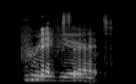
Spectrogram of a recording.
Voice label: UK female Mix it Dalekness; beanstalk audio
